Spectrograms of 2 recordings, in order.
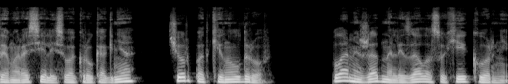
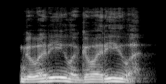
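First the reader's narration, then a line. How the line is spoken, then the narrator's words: Grumbling. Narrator (Russian): проворчал Алексей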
